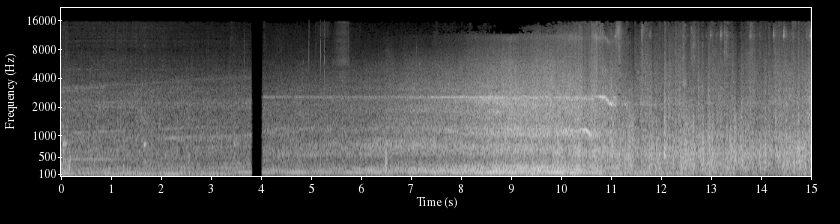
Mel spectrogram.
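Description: A diesel passenger train on the Chiltern line comes up and passes close by: a first train fades away, then after a brief break another grows louder, its engine running with a steady high whine. Near the end the whine drops away and the wheels clatter over the rail joints and points as the coaches go past.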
